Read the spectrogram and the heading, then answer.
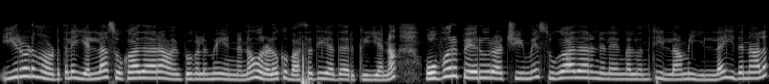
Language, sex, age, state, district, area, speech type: Tamil, female, 18-30, Tamil Nadu, Erode, rural, spontaneous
